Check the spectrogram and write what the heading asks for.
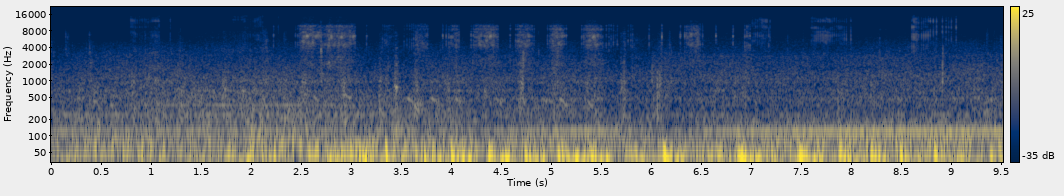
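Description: Fishing reel being cranked, its mechanism giving off irregular bursts of ratcheting clicks.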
